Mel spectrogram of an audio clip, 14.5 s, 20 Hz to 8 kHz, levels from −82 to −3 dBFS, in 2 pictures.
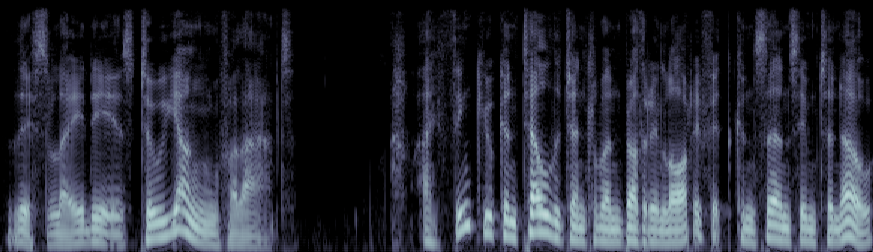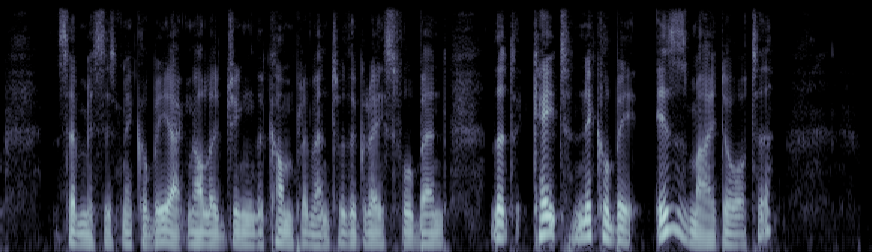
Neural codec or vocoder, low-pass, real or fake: codec, 16 kHz, 4.8 kbps, FACodec; 7.2 kHz; fake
